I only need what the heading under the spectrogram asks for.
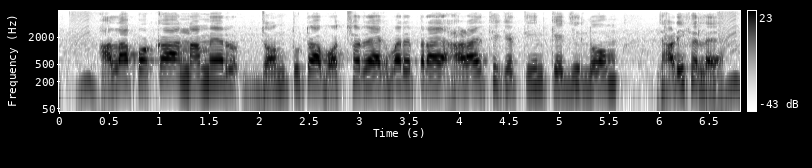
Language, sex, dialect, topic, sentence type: Bengali, male, Western, agriculture, statement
